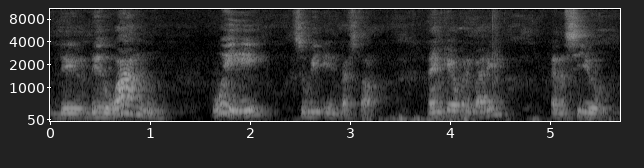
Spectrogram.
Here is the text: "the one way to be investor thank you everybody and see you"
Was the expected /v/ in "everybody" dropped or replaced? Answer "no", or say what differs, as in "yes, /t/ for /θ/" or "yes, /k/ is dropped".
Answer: yes, /p/ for /v/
